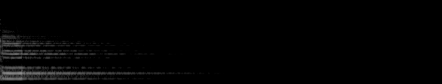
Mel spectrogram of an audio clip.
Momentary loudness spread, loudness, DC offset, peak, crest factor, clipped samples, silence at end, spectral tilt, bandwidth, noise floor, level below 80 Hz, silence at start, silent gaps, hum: 24 LU; -43 LUFS; under 0.1%; -26 dBFS; 22 dB; under 0.1%; 2.8 s; -2 dB/octave; 11.5 kHz; under -90 dBFS; under -90 dBFS; 0 s; none; none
